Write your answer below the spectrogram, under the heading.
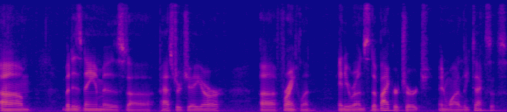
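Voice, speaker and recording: A man with a Louisiana accent speaks at a fairly slow pace and fairly low pitch in a bright, sharp tone with ordinary pitch variation. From Louisiana, St. Bernard Parish near New Orleans. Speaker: TV show host. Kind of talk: casual interview chat. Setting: studio at a church.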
